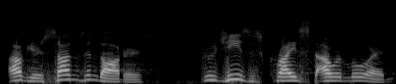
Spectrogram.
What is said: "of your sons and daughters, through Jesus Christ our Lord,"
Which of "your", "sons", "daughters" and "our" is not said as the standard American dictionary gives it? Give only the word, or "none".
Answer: none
